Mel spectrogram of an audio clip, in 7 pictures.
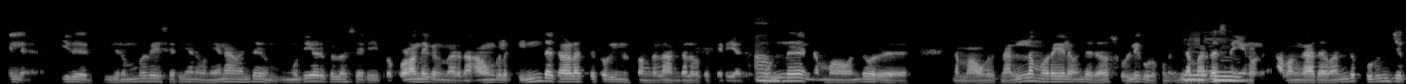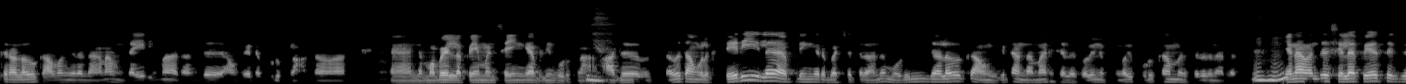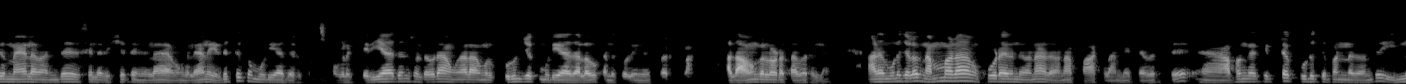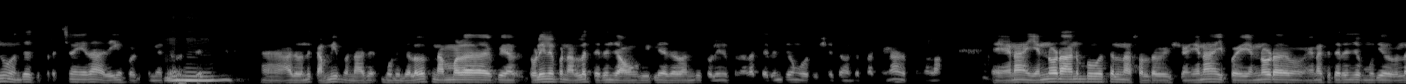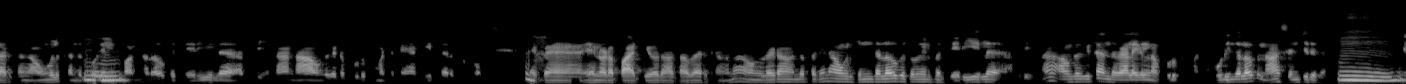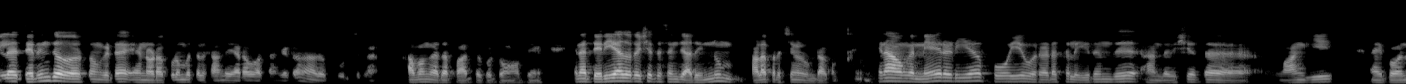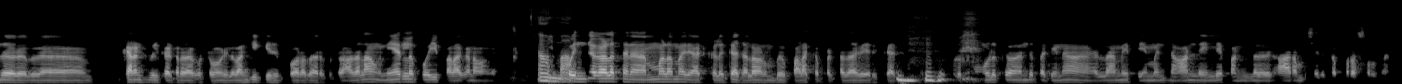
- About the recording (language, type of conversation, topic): Tamil, podcast, மொபைல் கட்டணச் சேவைகள் உங்கள் பில்லுகளைச் செலுத்தும் முறையை எப்படித் மாற்றியுள்ளன?
- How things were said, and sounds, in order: mechanical hum; tapping; static; drawn out: "ம்"; in English: "மொபைல்ல பேமெண்ட்"; other noise; chuckle; "விஷயங்கள" said as "விஷயத்துங்கள"; tsk; drawn out: "ம்"; laugh; in English: "பேமெண்ட் ஆன்லைன்லேயே"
